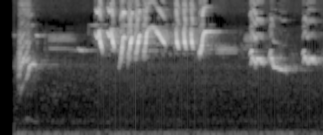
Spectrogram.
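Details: Northern mockingbird singing on an April morning in Coles County, Illinois: a quick run of high, varied phrases with rapid chattering trills and sweeping whistled notes, then a falling slurred whistle.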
